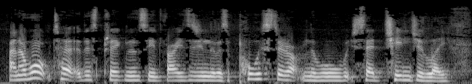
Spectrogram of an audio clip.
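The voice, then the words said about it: Strong Glaswegian accent. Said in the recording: “if you think I had a strong Glaswegian”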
